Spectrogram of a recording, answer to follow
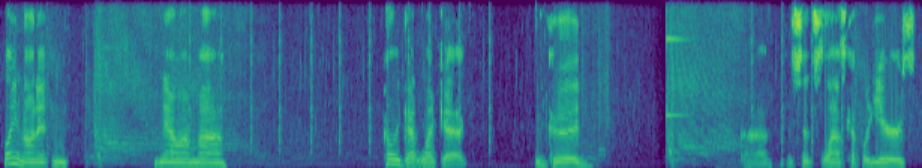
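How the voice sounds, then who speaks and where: Man, hoarse, voice cracking in and out, very slow rambling speech, lots of ums, casual game stream. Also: fairly high pitch, a little mellow, faint music behind. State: hoarse, voice going in and out. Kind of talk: casual gaming stream chat.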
